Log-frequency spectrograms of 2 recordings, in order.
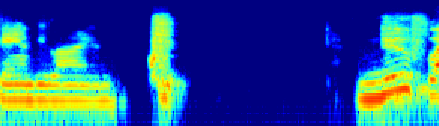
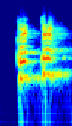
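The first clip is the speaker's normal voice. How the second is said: chicken cluck; 4 dB louder than usual. Acted. Chicken sound again.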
